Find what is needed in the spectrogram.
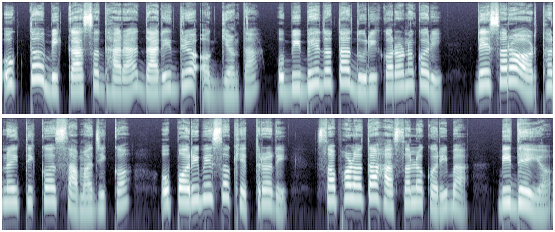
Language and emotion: Odia, neutral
